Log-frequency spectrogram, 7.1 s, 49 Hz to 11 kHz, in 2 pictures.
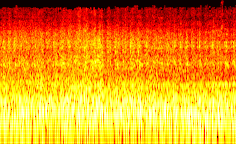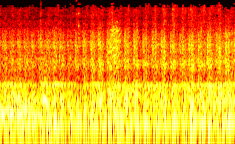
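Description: A 7¼-inch gauge miniature railway train running along its track, heard from a carriage, with its engine running steadily. A steady higher note joins about halfway through.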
